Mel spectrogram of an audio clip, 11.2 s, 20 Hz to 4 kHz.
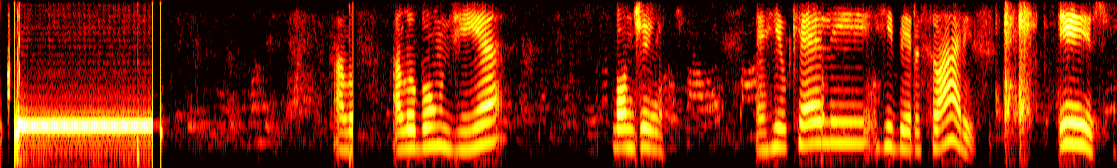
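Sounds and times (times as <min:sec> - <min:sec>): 
telephone transfer tone during a call: 0:00.0 - 0:01.6
speech: 0:03.4 - 0:05.1, 0:06.1 - 0:06.7, 0:07.6 - 0:10.0, 0:10.6 - 0:11.1.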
